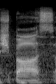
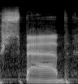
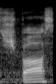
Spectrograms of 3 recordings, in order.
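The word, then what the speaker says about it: Spaß: it's spa and then the german s set which looks like a b but it it's really pronounced as a double s of course it is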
